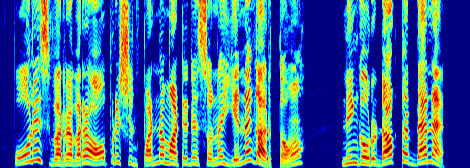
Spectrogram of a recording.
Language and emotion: Tamil, angry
